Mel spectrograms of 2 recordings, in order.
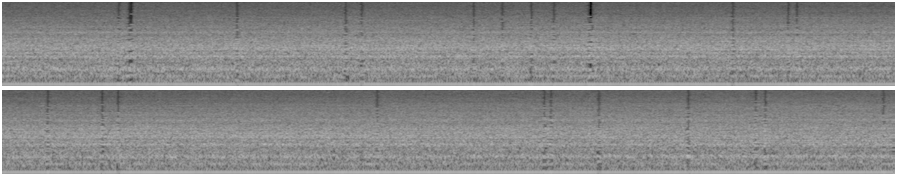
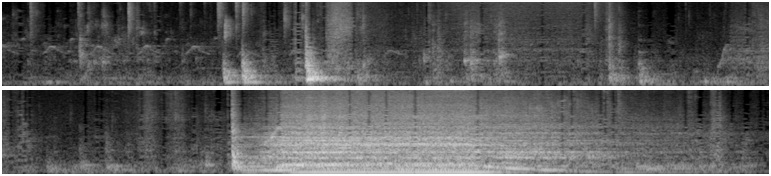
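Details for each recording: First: Lodge water-system pump, reinstalled after its frozen impellers were freed and now supplying the bathrooms: steady, even hum with a rush of flowing water, no surging or sputtering; running normally and delivering water. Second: Water system pump, reinstalled after its frozen impellers were freed, during priming. A rough roar rises, then sags in pitch as it strains to draw water, because too much air remains in the suction line.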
